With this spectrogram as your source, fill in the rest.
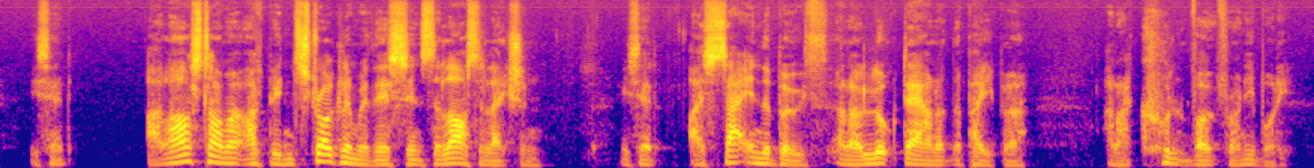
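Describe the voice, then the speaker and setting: A man with a very deep, low pitch and a somewhat breathy voice speaks with lively intonation. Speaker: leader of a small political party. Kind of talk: casual interview chat.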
